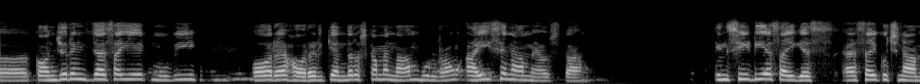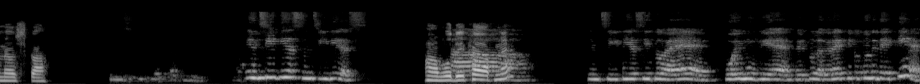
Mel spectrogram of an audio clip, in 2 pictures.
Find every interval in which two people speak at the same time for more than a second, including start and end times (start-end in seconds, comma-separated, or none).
none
